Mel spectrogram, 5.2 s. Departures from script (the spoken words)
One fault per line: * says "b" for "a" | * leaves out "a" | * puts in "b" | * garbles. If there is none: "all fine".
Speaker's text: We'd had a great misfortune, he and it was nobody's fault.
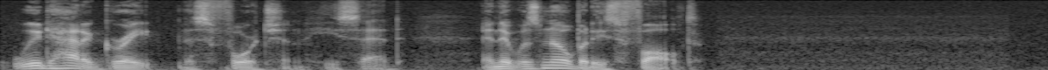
* puts in "said"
